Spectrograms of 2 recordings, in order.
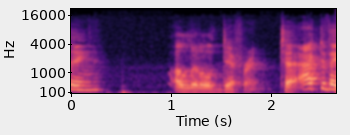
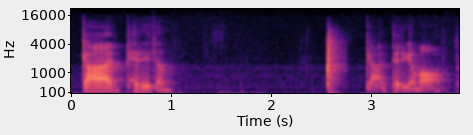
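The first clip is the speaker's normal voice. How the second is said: pirate voice sinking to a low, hushed rasp; grave pirate, trailing into near silence; pirate accent; 3 semitones lower, 8 dB quieter than usual. Acted. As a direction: let the pirate's prayer fade away, very low. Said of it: "I might do this in a pirate accent".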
